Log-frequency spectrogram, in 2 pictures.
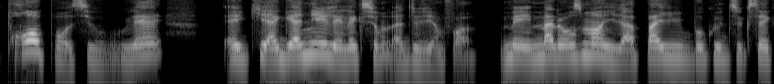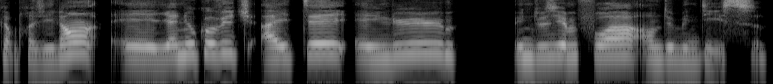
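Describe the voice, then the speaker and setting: A woman's voice: medium pitch, normal speed, darkish tone, no echo. Irish woman, english is her first language, being interviewed, keeps hunting for words and fixing them, dry close sound. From Ireland. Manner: searches for French words, self-correcting as she explains. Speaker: journalist and author, interview guest. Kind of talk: interview, explaining at length.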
